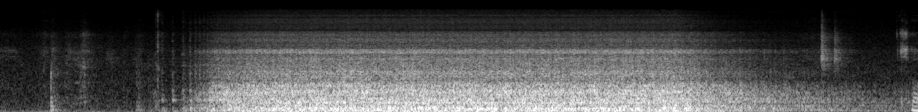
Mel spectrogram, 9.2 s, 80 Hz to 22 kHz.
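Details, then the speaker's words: 1966 Ford Galaxie 500 convertible under restoration: heater blower motor just reinstalled and powered up briefly; steady even whirr, holds smoothly, winds down with no rattles or scraping; old debris blew out from removed A/C unit; runs nice and smooth, normal. "pretty good with the tall one windshield there's zero light coming in but you can sure hear the heater fans"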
